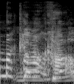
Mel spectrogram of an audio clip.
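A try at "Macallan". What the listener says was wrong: Macallum. There's an N, it's not an M.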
